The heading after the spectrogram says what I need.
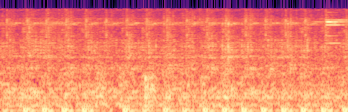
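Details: Honda Revo FI (fuel-injected) motorcycle brought in for a rough, harsh noise; idle has a fast, even clatter, about ten beats a second, with a dry crackle on top: worn, slack cam chain rattle.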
